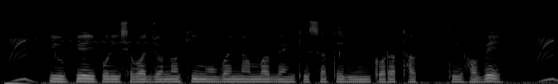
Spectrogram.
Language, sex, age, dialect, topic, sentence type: Bengali, male, 18-24, Standard Colloquial, banking, question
